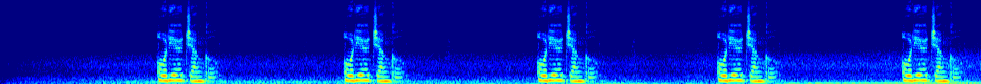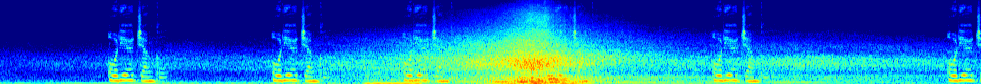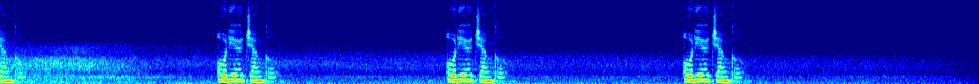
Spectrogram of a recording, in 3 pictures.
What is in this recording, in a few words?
car passing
